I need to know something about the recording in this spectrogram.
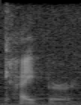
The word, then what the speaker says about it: Kuiper: Okay, and it's pronounced Kuiper.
